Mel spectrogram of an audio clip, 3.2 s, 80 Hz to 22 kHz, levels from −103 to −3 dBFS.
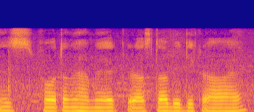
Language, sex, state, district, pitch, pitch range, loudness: Hindi, male, Assam, Sonitpur, 130 Hz, 125-130 Hz, -16 LUFS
